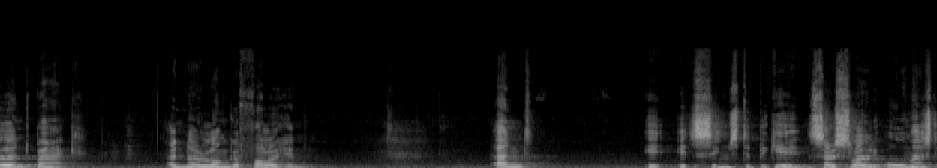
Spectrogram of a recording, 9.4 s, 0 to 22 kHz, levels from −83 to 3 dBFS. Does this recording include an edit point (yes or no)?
no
